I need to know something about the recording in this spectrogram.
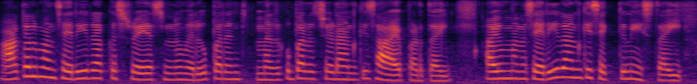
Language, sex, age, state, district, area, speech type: Telugu, female, 60+, Andhra Pradesh, N T Rama Rao, urban, spontaneous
